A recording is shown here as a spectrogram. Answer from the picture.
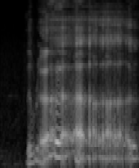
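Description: A man making a drawn-out guttural sound in his throat, starting about half a second in, mimicking a person who cannot speak.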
